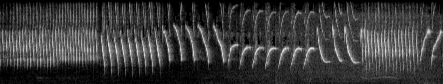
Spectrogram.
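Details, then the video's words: A Gloster canary delivers a rapid rolling trill, then loud downward-sweeping notes, then hooked whistles repeated at a steady rhythm, ending in another fast dense trill. "Gloster Canary Singing | Canary Training Song"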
